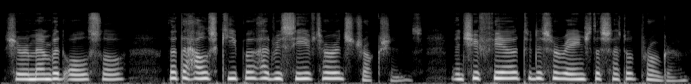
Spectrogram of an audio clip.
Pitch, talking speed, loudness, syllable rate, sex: 245 Hz, 155 wpm, -16 LUFS, 5.9 syllables/s, female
